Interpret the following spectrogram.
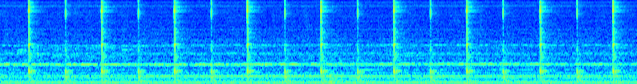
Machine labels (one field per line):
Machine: valve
